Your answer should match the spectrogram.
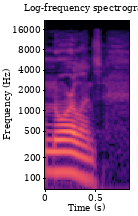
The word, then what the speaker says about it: New Orleans: It's New Orleans. It's one word, one syllable, New Orleans.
